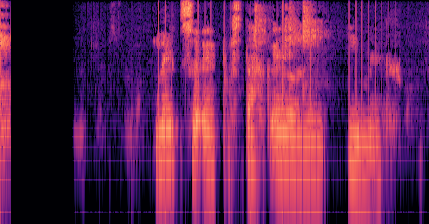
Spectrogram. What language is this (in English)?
Icelandic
